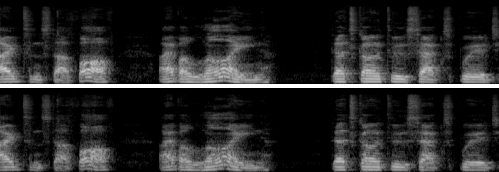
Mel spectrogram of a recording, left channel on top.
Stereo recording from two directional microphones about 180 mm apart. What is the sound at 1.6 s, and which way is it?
Speech, 45° left (ahead or behind).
